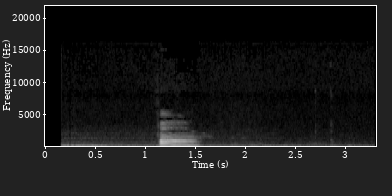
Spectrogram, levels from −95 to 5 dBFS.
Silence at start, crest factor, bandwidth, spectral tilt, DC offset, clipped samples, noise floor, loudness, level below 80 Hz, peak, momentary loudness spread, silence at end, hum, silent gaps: 0.15 s; 24 dB; 16 kHz; -7 dB/octave; under 0.1%; under 0.1%; -65 dBFS; -36 LUFS; -68 dBFS; -18 dBFS; 24 LU; 1.75 s; none; none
